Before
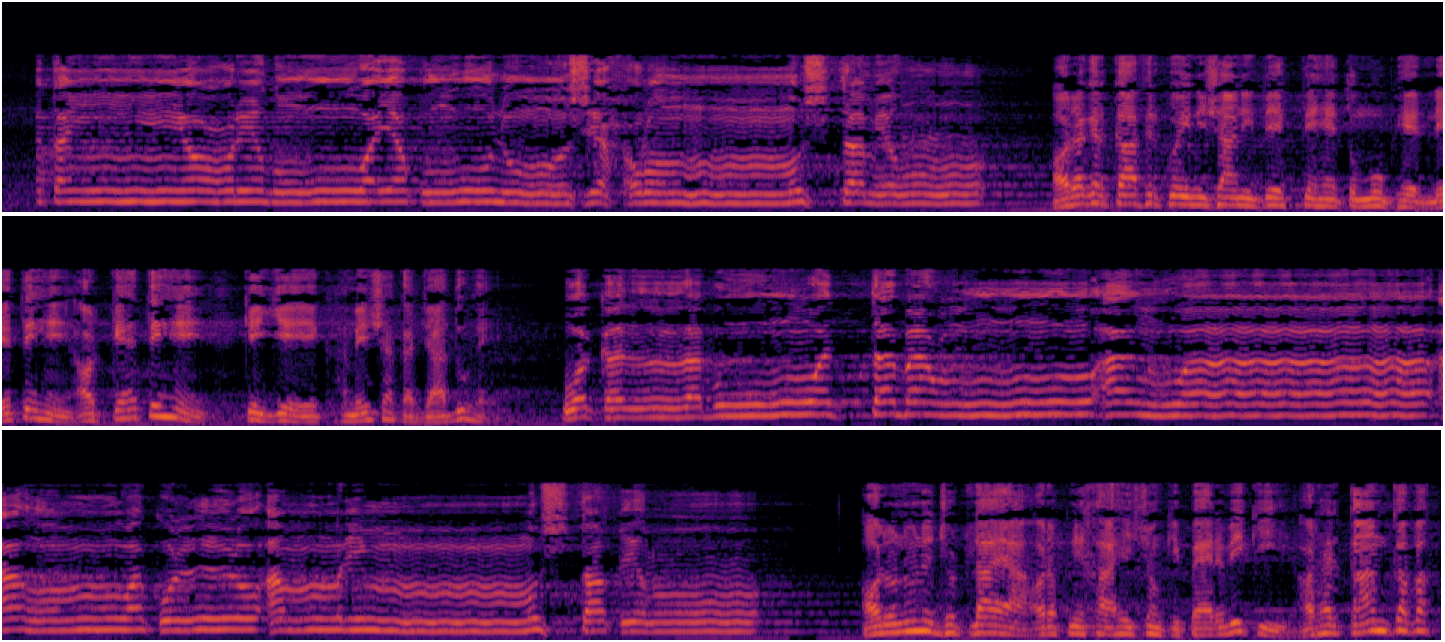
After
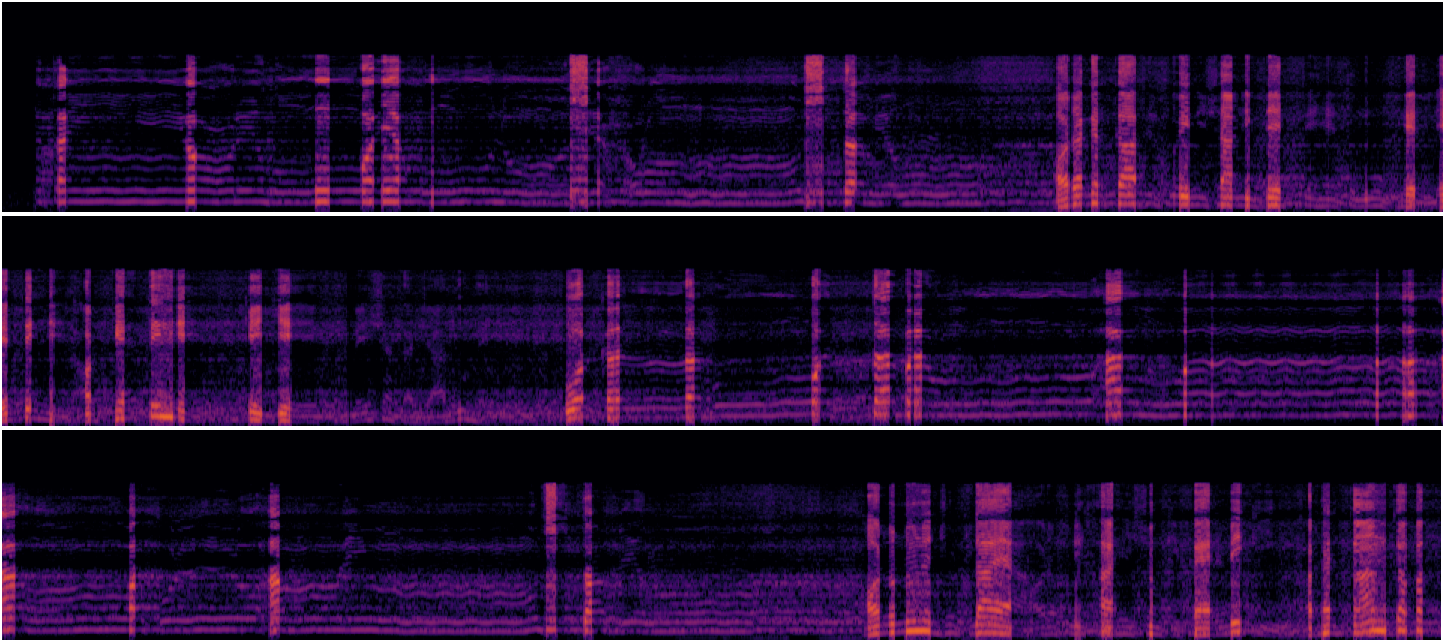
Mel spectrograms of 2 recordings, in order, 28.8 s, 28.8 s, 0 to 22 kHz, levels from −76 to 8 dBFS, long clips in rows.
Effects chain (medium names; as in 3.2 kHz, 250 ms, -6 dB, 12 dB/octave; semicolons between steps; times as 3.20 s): echo that smears into a reverb 1315 ms, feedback 65%, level -9.5 dB; 11.73–12.17 s: slow attack 225 ms; level held to a coarse grid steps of 23 dB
